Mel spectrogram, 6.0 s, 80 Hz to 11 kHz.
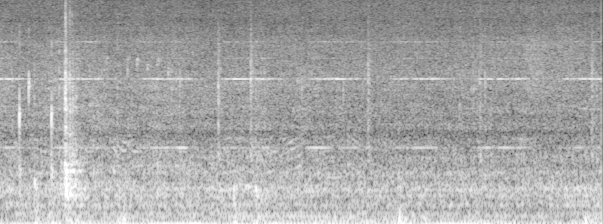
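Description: Mercedes-Benz Sprinter 315 CDI's four-cylinder diesel engine running, heard from inside the cab as a steady low rumble, while a reversing warning beep repeats about once a second. A single sharp click comes under a second in.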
